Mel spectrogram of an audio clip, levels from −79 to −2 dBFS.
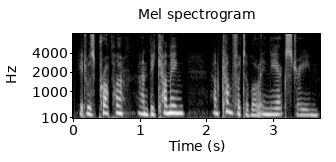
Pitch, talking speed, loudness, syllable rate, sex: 220 Hz, 160 wpm, -17 LUFS, 5.8 syllables/s, female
